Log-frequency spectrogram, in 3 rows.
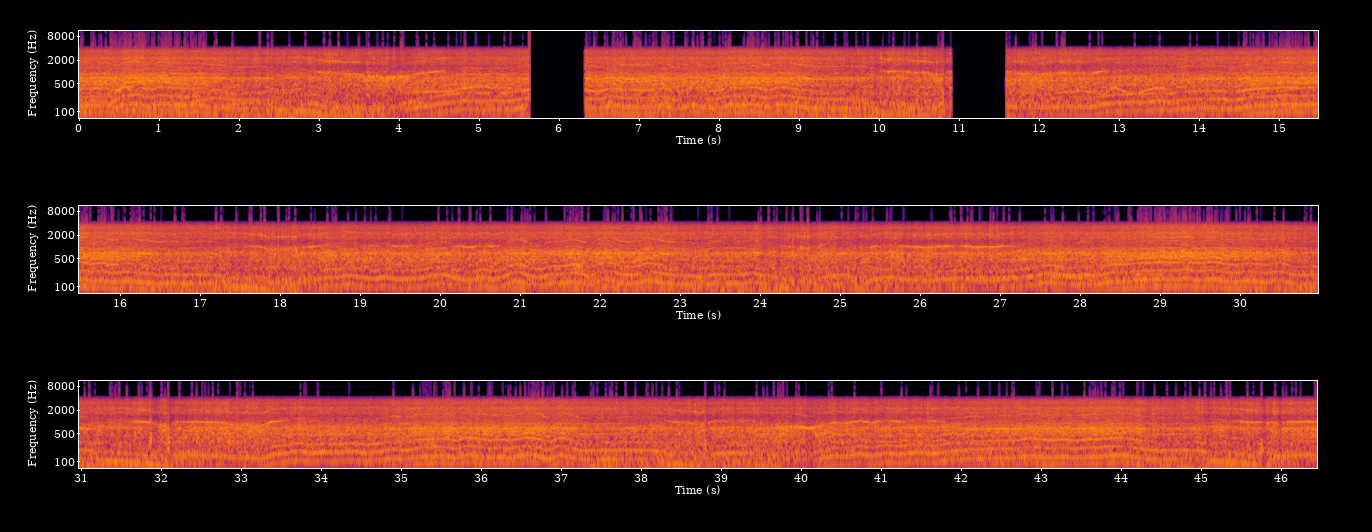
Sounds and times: Car: 0:00.0 - 0:11.0, 0:11.6 - 0:46.4.

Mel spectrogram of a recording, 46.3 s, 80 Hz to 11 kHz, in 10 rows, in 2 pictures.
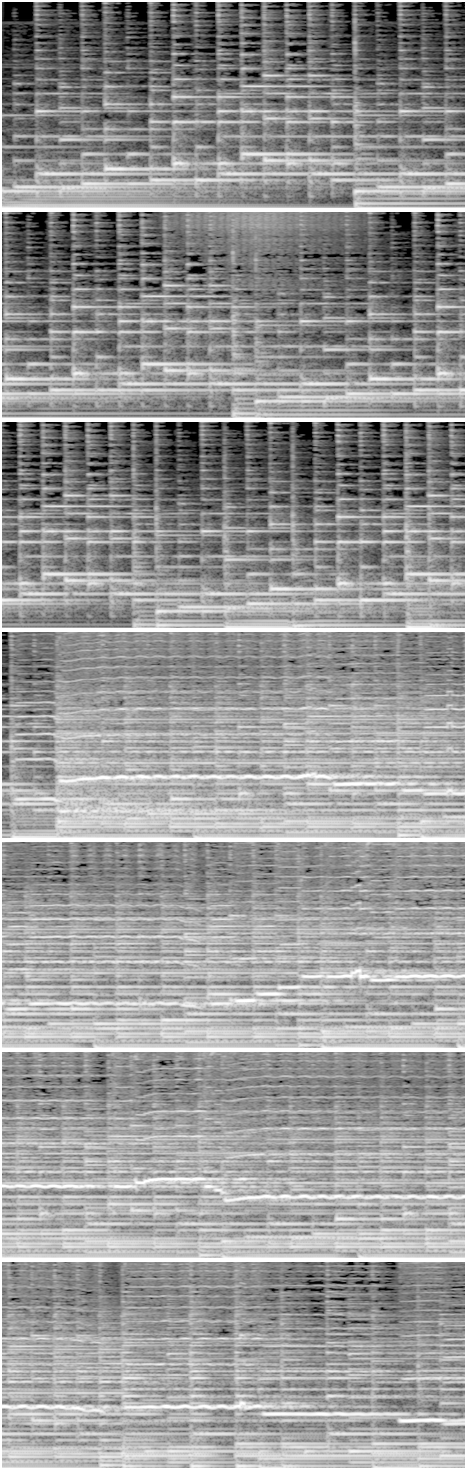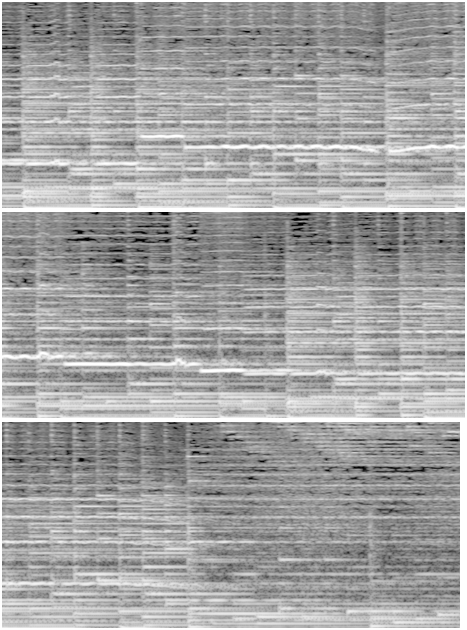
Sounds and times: Music: 0:00.0 - 0:46.2.

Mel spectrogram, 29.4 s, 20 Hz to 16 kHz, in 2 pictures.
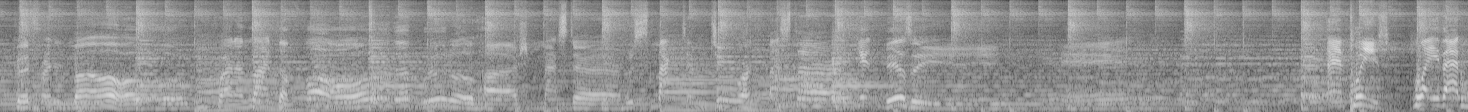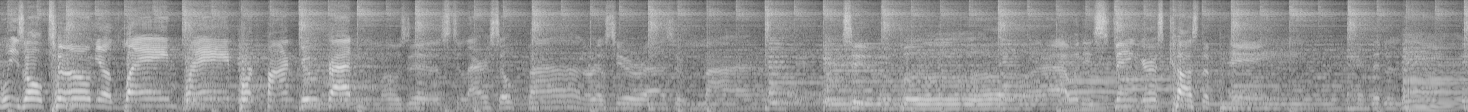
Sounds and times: Music: 0:00.0 - 0:29.3
Speech: 0:13.3 - 0:22.2.

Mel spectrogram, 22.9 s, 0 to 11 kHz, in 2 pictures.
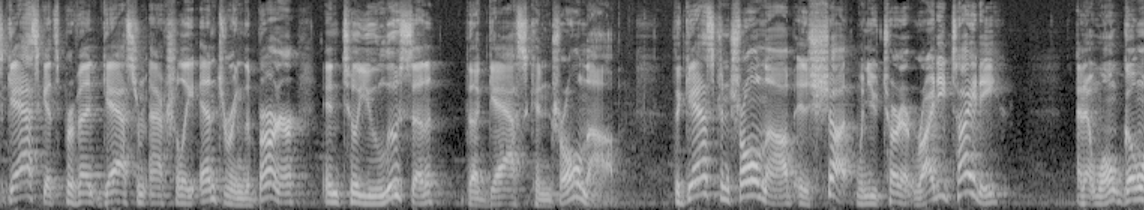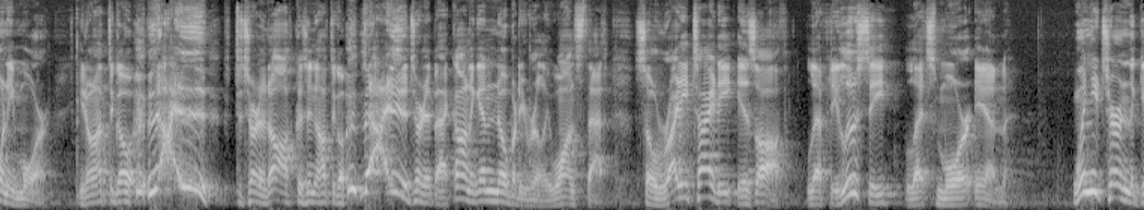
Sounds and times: Speech: 0:00.0 - 0:10.1, 0:10.8 - 0:13.0, 0:13.7 - 0:22.8.

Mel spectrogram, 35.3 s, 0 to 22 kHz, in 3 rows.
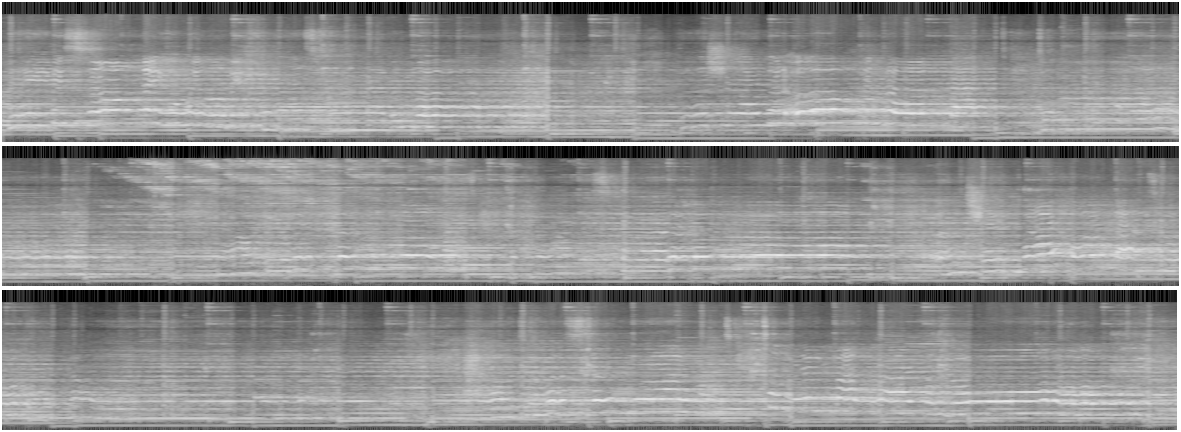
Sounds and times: Singing: 0:00.0 - 0:05.5, 0:06.8 - 0:26.1, 0:28.2 - 0:35.2
Music: 0:00.0 - 0:35.2.

